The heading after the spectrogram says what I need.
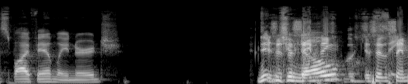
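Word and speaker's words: Spy × Family: my chest telling me you don't say the x in the middle i knew that but it's like stupid it's actually supposed to be said spy family nurge this is the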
